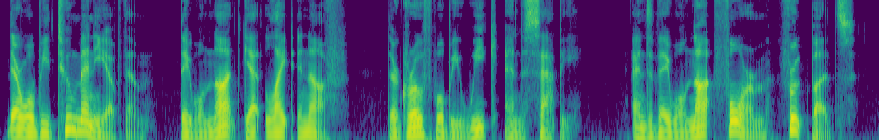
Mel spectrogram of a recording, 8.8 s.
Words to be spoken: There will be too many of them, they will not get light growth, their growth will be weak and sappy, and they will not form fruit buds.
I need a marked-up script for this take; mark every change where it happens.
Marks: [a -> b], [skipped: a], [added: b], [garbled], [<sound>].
There will be too many of them, they will not get light [growth, -> enough] their growth will be weak and sappy, and they will not form fruit buds.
